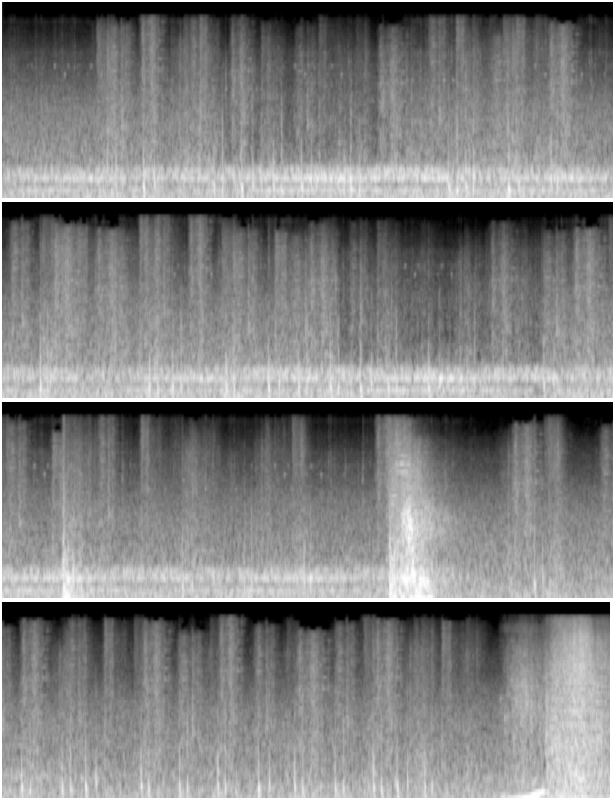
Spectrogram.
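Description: Armoured footsteps clank quickly on stone.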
